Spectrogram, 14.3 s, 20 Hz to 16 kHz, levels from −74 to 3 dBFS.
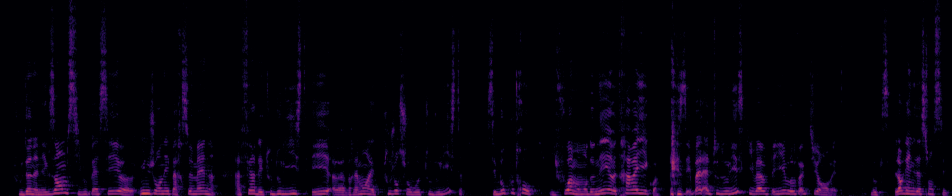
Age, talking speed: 30-49, 220 wpm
